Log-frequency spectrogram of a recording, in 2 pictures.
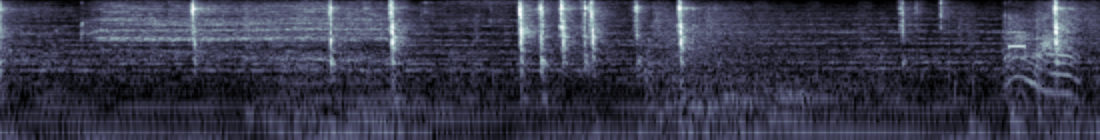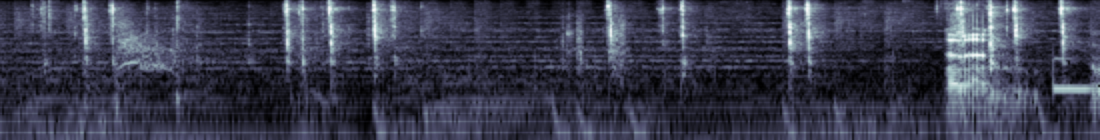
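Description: Mechanical computer keyboard clattering with rapid, irregular bursts of sharp key clicks, close and loud, with brief pauses between flurries of typing.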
